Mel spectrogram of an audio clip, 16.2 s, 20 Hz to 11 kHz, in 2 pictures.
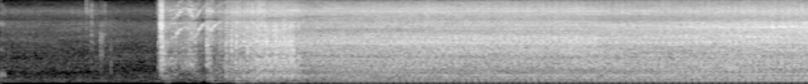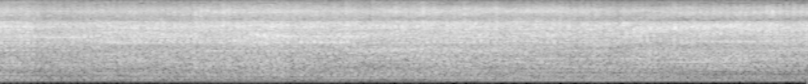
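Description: Kubota V3800 four-cylinder turbocharged diesel on a 45 kW generator set being started: the starter cranks about a second and a half in, the engine catches within a second, and it then runs steadily.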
